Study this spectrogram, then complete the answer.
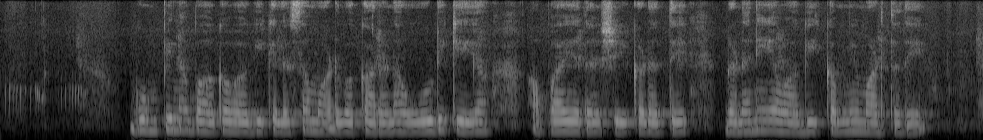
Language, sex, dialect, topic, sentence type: Kannada, female, Coastal/Dakshin, banking, statement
